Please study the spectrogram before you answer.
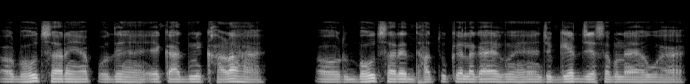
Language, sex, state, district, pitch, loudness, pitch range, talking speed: Hindi, male, Jharkhand, Palamu, 120 Hz, -20 LUFS, 115-125 Hz, 210 wpm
